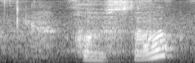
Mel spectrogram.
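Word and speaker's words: خ: Kho ini kalau kita lihat dari makhrajnya, kho ini keluar dari tenggorokan bagian atas. Nah, jadi pengucapan huruf kho ini bukan hanya sekedar dari tenggorokan atas, tapi pangkal lidahnya pun harus benar-benar terangkat, karena kho ini termasuk dalam huruf isti'la.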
